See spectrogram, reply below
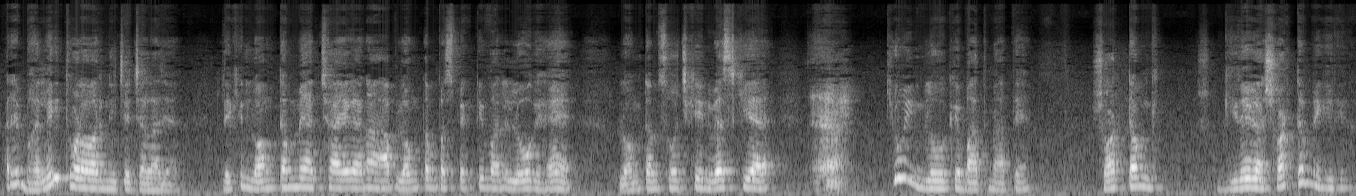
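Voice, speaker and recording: A man's voice: a little high, a little fast, warm tone, slight background noise. A man giving stock market commentary while unwell, his throat strained and coughing, repeating phrases emphatically to reassure viewers. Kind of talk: casual market commentary video.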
